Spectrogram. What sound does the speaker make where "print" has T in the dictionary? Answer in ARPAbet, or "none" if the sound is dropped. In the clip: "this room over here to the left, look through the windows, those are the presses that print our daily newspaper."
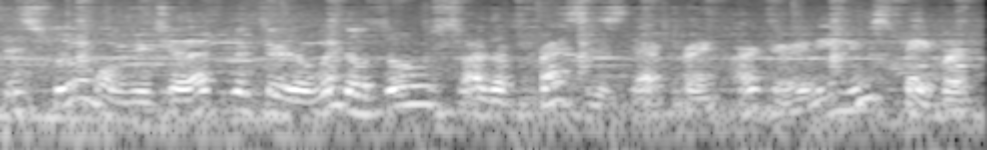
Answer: none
